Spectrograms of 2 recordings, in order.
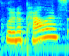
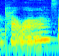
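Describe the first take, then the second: First: "Palace" ending in a short "-us"; first pronunciation. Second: "Palace" ending in an open "-ahs"; alternative pronunciation. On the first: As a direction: say "Palace" like the English word, PAL-us. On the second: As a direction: say "Palace" as PAL-ahs, questioning. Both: Shown as a demonstration. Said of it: "not sure how to pronounce that".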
